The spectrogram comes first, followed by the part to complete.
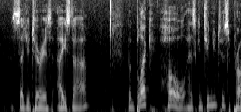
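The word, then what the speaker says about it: Sagittarius A*: But since the discovery of Sagittarius A, pronounced Sagittarius A star, The black hole has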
